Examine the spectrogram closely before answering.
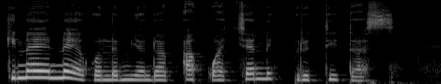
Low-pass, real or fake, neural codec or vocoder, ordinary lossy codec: none; real; none; none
